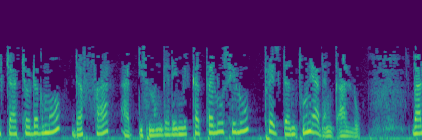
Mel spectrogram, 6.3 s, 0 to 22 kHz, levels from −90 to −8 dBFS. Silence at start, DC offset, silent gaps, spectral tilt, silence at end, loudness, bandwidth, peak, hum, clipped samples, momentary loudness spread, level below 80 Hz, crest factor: 0 s; under 0.1%; none; -11 dB/octave; 0 s; -26 LUFS; 5.8 kHz; -10 dBFS; none; under 0.1%; 10 LU; -42 dBFS; 16 dB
